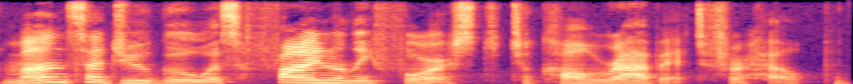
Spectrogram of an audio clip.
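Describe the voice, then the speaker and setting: Reading a children's story aloud, a woman with a mid-range voice delivers it expressively, deliberately and dramatically, pausing for her young listeners.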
